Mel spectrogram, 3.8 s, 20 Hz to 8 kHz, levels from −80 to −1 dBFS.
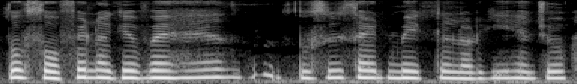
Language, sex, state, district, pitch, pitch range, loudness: Hindi, female, Punjab, Pathankot, 250 Hz, 240-260 Hz, -14 LUFS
